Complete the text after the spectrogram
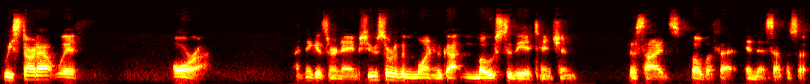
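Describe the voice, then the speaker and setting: A man's voice: low voice, brisk, long pauses, husky. A man hosting a casual panel discussion, thinking aloud and rephrasing his points as he talks. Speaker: podcast host. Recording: roomy echo, dull lo-fi sound.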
